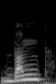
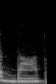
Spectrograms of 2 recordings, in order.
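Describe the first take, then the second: First: दंत with a short, clipped a before the nasal; दंत spoken with short a and full n; short vowel. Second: दांत with a long, nasalised aa, lower and softer; दांत said with long nasal aa; long nasal vowel. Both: Shown as a demonstration. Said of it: "दंत से क्या हो गया?".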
